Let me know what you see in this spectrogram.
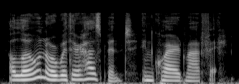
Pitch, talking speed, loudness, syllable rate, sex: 210 Hz, 175 wpm, -17 LUFS, 6.8 syllables/s, female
